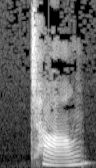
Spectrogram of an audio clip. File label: "chang3", pinyin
